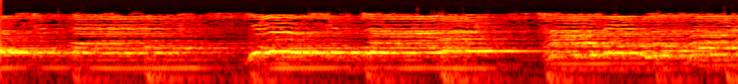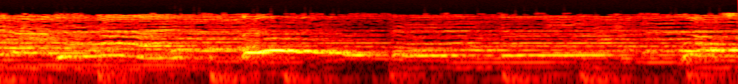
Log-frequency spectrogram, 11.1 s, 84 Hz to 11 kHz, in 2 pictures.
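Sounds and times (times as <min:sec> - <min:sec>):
vocal percussion beat: 0:00.0 - 0:11.0
women singing a cappella: 0:00.0 - 0:11.0.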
